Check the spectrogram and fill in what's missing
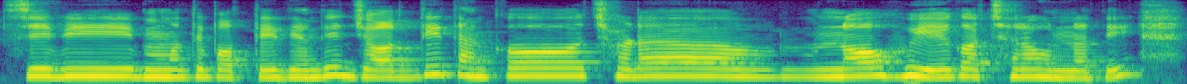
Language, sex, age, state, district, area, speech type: Odia, female, 45-60, Odisha, Puri, urban, spontaneous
